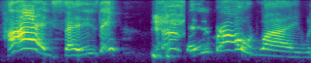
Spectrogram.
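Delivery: overblown put-on Texas drawl, very high, loud, shrill. Show how she imitates you when retelling what you said, in her version of a texas accent. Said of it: "Her version of my Texas accent is like".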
